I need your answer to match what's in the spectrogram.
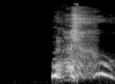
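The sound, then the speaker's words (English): A single sharp sneeze, caused by smoke, bursts out of silence, loud, with a breathy hiss and a short voiced tail trailing off at the end. “Oh, smoke is making me sneeze too.”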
